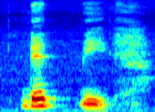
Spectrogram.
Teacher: 우리나라는 두 번째 음절에 미음이 나오면 앞에 받침에 미음을 주는 자음동화가 일어나는데 영어는 자음동화가 없습니다. 그래서 의도적으로 끊어주셔야 돼요.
